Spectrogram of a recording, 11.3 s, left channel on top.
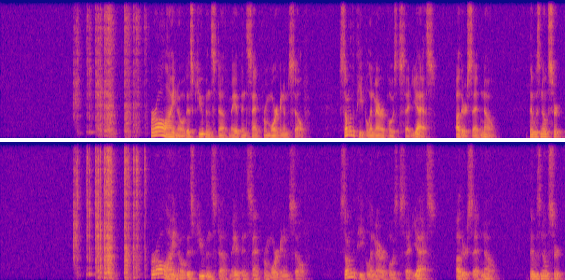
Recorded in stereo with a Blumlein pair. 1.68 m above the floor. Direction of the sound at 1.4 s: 25° right.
